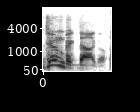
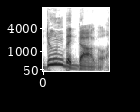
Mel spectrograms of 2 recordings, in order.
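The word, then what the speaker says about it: Boondoggle: This, I want to talk about how do you pronounce the headline of your piece? The Dune. You try it first. – The Dune Big Doggle. – Okay, the Dune Big Doggle. Okay, that's great. That was good.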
